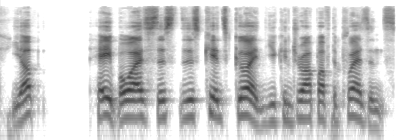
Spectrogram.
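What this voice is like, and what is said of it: Bad put-on Boston accent. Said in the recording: “in that accent, definitely ... the elves are from Boston, like a bad Boston”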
